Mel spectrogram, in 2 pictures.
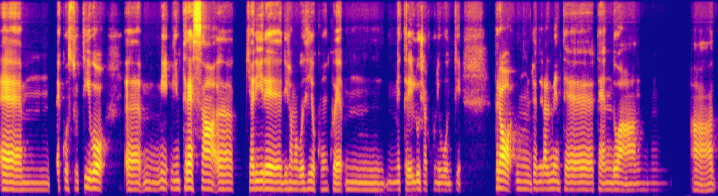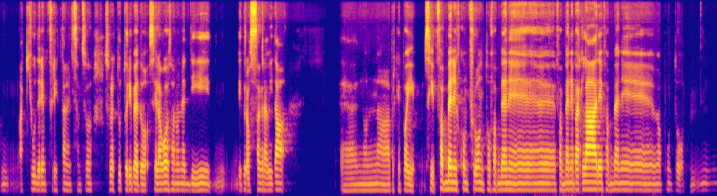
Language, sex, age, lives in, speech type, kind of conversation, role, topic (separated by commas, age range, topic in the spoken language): Italian, female, 35-39, Italy, conversation, unstructured, none, Come gestisci i litigi in una relazione?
